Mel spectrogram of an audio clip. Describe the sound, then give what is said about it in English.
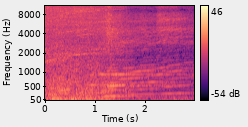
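An animated sci-fi speeder bike engine revs in a loud, continuous, buzzing drone that holds steady for the whole stretch, with no voices. “And he gets on his speeder bike”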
